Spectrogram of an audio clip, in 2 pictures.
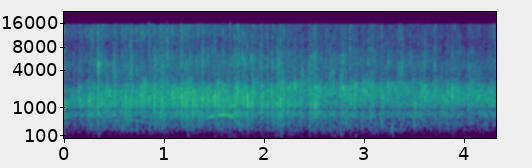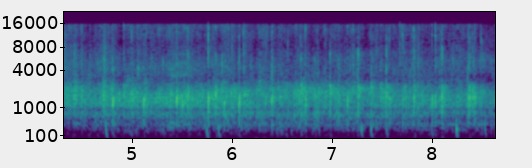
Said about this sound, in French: Est-ce qu'on peut applaudir Jésus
